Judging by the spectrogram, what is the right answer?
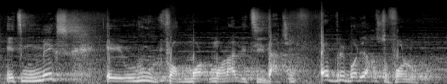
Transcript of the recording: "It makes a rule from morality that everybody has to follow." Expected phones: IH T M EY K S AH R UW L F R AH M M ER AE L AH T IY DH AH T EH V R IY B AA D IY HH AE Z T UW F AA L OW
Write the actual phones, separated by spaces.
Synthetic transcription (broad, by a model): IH T M EY K S AH R UW L F R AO M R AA L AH T IY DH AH T EH V R IY B AA D IY HH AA S T UW F AA L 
